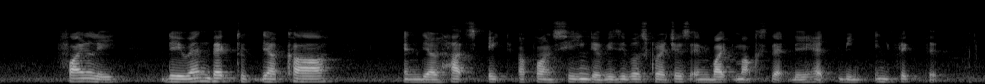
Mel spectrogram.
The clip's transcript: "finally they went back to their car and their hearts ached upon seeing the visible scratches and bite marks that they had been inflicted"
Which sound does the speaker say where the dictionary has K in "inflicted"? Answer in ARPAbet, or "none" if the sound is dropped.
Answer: K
